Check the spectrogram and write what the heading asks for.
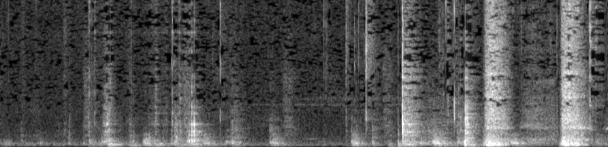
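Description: Hands working at a ceiling fan's stator, picking and tugging at the burnt connection wires among its copper coils: scattered rubbing scrapes and clicks that grow louder and more frequent about halfway through, with a few sharper knocks near the end.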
